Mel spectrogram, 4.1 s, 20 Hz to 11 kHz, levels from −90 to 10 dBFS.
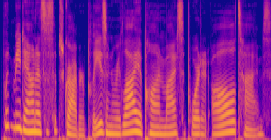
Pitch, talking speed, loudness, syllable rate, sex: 200 Hz, 220 wpm, -15 LUFS, 5.3 syllables/s, female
